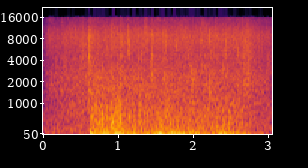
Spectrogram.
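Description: Steady, heavy rain pours down, with a deep low rumble like thunder swelling in after a moment beneath the constant hiss of falling water.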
